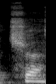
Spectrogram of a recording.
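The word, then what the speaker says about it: Ч: English numerical for symbol it is pronounced as a cha sound like Charlie and from what I've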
